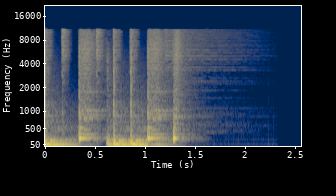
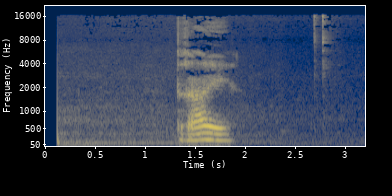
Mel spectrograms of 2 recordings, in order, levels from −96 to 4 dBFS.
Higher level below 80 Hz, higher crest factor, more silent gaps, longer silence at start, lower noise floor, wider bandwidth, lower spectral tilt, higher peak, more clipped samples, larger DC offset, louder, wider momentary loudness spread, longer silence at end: first, -22 dBFS vs -56 dBFS; about the same, 18 dB vs 20 dB; neither; about the same, 0 s vs 0.1 s; first, -62 dBFS vs -56 dBFS; second, 11.5 kHz vs 17 kHz; about the same, -5 dB/octave vs -4.5 dB/octave; first, 0 dBFS vs -4 dBFS; neither; neither; about the same, -18 LUFS vs -20 LUFS; second, 4 LU vs 24 LU; first, 1.1 s vs 0.4 s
